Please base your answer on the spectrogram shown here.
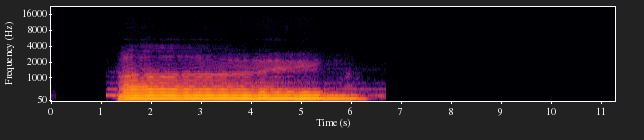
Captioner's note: chanting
